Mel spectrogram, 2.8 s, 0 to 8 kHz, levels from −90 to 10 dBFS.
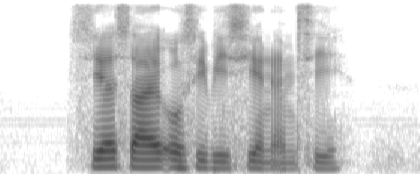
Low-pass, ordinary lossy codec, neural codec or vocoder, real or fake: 7.2 kHz; none; none; real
